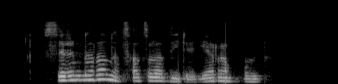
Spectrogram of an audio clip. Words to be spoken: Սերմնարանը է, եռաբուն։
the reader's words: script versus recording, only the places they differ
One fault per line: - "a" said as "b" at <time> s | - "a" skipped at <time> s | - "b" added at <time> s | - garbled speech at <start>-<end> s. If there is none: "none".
- "ցածրադիր" added at 1.3 s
